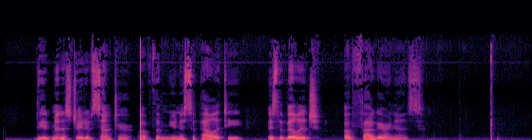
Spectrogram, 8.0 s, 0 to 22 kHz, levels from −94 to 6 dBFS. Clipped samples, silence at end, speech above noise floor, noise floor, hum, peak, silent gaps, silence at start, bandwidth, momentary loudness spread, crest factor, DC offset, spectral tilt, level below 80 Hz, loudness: under 0.1%; 0.6 s; 34 dB; -65 dBFS; none; -2 dBFS; none; 0.55 s; 16.5 kHz; 15 LU; 32 dB; under 0.1%; -4.5 dB/octave; -50 dBFS; -32 LUFS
